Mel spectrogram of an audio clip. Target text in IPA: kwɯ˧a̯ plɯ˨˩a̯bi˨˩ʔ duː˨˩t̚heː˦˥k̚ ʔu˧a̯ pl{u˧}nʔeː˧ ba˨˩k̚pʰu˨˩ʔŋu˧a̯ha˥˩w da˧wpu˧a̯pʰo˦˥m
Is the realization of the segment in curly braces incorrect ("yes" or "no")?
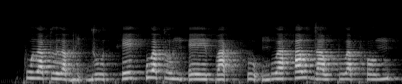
no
